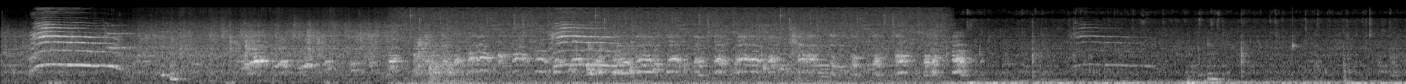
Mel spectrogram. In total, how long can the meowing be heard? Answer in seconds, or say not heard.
4 s.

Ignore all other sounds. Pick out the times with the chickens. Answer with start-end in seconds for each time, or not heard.
2.3-9.8.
